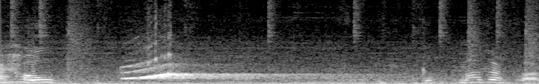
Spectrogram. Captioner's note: siren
